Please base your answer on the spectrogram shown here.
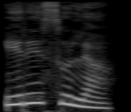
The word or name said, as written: ಇರ್ಸಾಲ್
